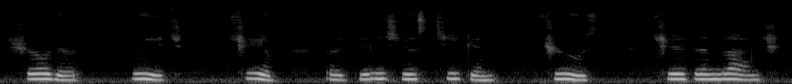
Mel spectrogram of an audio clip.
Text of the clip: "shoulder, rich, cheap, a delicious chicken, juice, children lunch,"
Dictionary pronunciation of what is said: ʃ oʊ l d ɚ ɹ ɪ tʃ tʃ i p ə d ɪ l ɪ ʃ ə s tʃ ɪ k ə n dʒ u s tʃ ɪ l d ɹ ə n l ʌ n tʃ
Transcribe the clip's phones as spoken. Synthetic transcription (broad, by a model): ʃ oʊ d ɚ w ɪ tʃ tʃ i p ə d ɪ l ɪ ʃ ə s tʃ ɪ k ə n tʃ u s tʃ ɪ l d ɹ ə n l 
